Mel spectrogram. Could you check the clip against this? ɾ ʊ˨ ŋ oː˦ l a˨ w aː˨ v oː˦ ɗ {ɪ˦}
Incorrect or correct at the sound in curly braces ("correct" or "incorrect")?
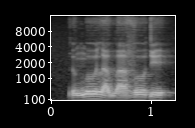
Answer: correct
